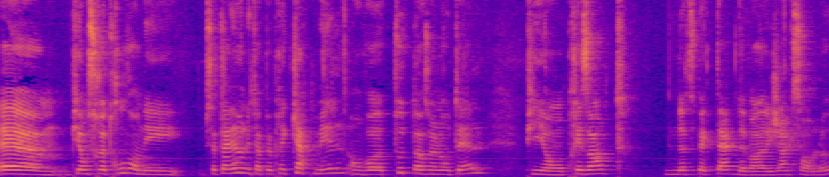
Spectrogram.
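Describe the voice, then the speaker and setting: Someone speaks with a Quebec accent at a moderate pace, the intonation fairly even. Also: woman, fairly high pitch for a woman. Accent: Québécois French. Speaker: singer-songwriter. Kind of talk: interview.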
